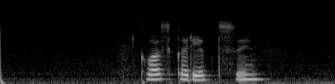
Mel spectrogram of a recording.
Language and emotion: Russian, neutral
